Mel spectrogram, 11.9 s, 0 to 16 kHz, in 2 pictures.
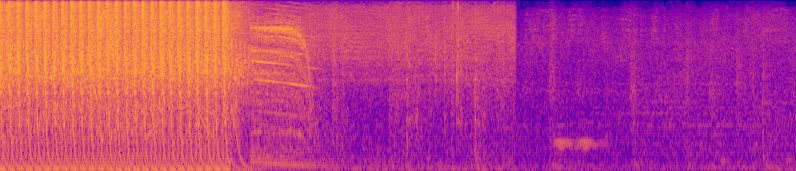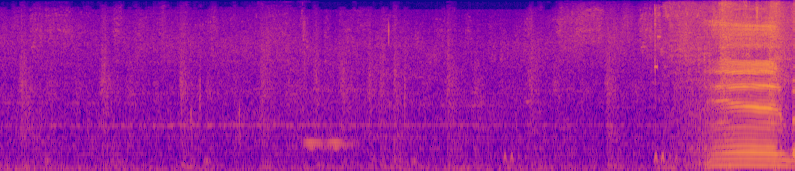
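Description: Loud burst of automatic gunfire from XCOM 2: War of the Chosen, a dense sustained volley for about two seconds, then quieter game ambience with faint tonal blips and a short rising electronic sweep at the end.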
